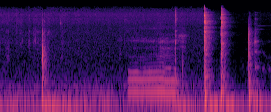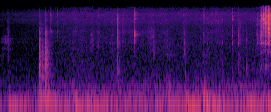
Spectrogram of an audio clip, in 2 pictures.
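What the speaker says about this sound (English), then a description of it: "Punch ourselves a hole." A hole is punched through leather with a series of sharp, close knocks at irregular intervals, several bunched together near the middle. A short tonal whine and light handling noise come between the strikes.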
